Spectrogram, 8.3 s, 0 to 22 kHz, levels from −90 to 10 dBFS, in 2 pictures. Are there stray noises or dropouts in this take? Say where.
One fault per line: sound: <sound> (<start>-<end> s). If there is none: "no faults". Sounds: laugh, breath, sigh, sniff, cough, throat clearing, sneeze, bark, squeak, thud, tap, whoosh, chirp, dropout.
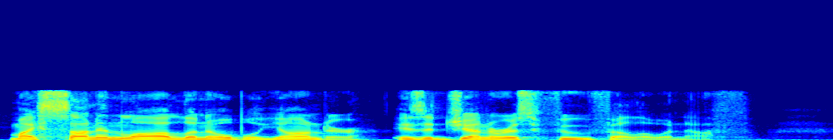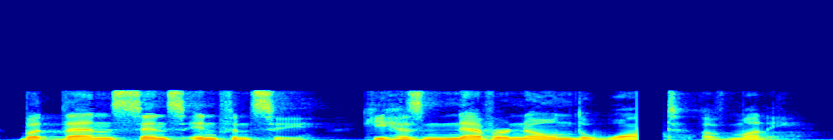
sound: dropout (7.4-7.5 s)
